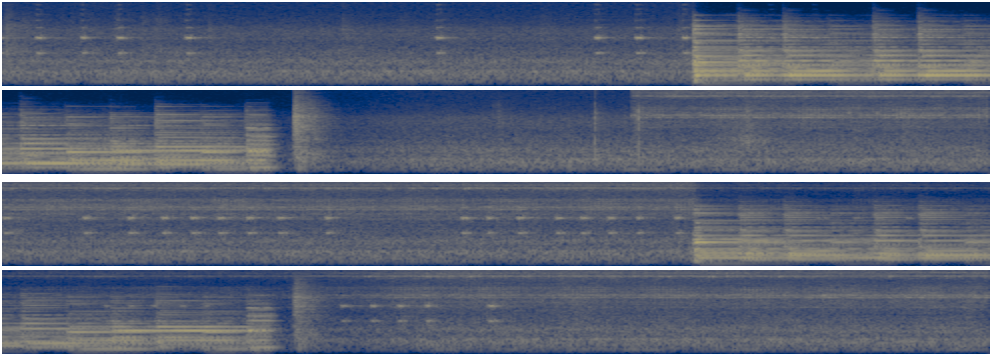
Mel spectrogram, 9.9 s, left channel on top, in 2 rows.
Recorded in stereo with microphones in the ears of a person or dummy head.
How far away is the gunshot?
About 0.6 m.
